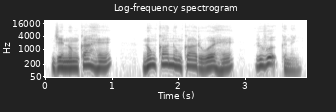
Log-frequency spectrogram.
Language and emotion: Santali, neutral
